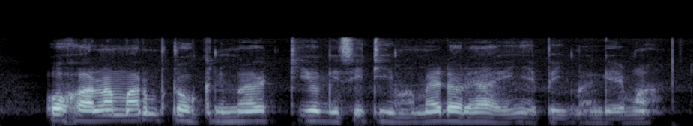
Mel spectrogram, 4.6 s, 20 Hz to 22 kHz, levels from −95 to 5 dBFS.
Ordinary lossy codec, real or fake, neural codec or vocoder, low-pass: none; real; none; 7.2 kHz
